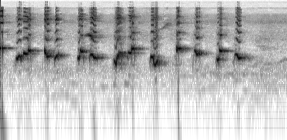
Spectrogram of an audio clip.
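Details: Master song of a yellow-vented bulbul for training caged birds: a rapid series of about nine bubbly, liquid whistled notes, each quickly rising then dropping, before a soft fade.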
